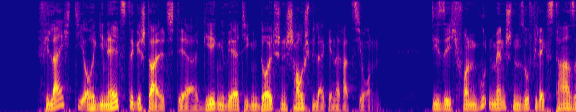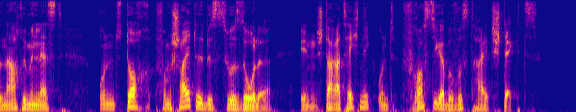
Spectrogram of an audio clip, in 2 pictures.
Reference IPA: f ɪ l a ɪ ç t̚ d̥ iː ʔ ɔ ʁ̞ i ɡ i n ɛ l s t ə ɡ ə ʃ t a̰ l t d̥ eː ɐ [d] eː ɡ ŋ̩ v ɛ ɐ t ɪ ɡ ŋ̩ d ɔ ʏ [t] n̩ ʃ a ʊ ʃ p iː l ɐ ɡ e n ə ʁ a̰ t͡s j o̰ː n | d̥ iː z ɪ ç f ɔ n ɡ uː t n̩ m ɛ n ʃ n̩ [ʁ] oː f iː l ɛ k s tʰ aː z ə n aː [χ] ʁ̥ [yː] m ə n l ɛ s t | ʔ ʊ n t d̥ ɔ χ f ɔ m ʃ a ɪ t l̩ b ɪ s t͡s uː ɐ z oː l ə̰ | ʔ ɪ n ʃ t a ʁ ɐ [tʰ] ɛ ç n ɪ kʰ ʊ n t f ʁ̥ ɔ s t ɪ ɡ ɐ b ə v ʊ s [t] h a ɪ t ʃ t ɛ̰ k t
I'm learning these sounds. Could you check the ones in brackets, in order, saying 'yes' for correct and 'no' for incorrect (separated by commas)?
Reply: no, no, no, yes, yes, yes, yes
